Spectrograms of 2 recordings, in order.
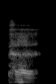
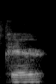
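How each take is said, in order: First: The final R sound is left silent. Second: The final R sound is clearly pronounced. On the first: "In Britain, in the south of England, because they don't say the R at the end" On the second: "So in America, because they say the R's"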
